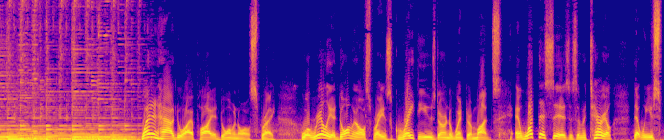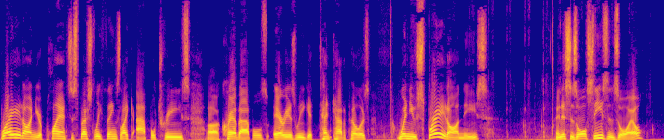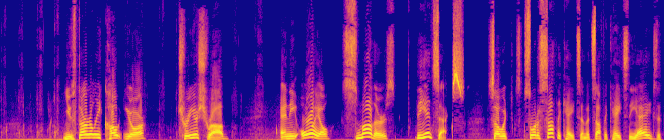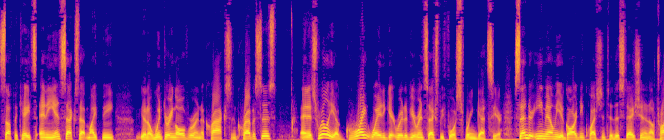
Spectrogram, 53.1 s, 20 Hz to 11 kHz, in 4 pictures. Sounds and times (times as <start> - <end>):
Speech: 2.8 - 23.1, 24.4 - 26.2, 27.8 - 29.5, 30.1 - 31.1, 32.2 - 53.1.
